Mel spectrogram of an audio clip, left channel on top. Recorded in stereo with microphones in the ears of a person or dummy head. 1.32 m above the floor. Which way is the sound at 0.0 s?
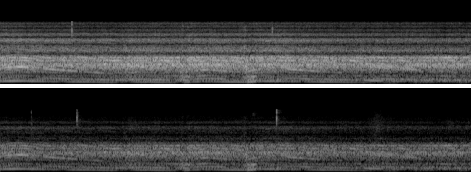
60° left (ahead or behind).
